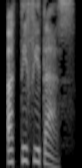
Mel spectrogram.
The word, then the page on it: aktivitas: indonesian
